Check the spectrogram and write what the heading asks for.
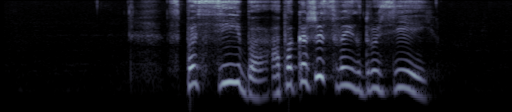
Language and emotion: Russian, positive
